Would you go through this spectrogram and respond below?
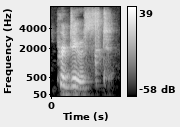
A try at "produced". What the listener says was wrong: Yeah, so this is the same problem with ED endings. Where your ending should not sound like id. It should sound like a T here, produced. And there are some rules that you can follow.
